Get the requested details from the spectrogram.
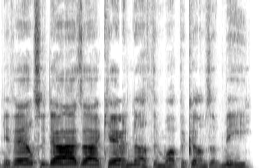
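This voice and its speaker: A man's voice: medium pitch, steady tone, fairly quick, sharp tone, close to an everyday voice. A man playing a hot-tempered, defiant American gangster in a dramatic audiobook reading, with slangy, emphatic delivery. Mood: resigned.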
